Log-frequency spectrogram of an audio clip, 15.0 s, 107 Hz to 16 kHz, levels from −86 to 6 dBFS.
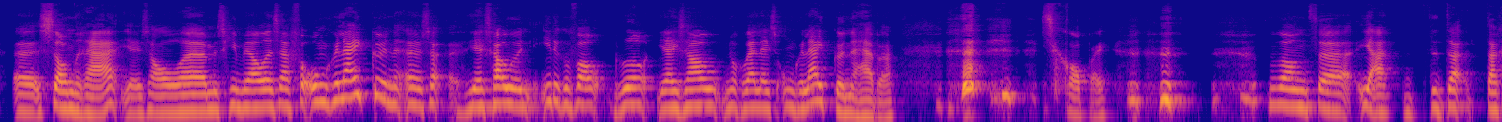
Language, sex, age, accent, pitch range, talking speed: Dutch, female, 40-59, Dutch, 155-215 Hz, 115 wpm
